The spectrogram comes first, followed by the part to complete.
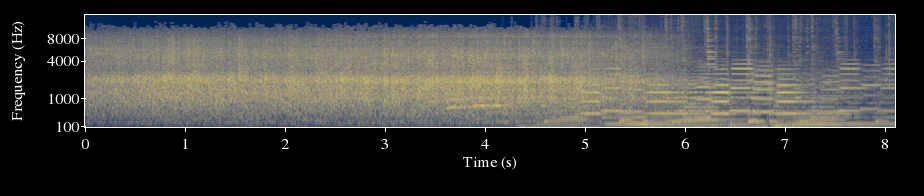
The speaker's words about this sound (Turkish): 2008 yılında aramızdan ayrılan Leyla Gencer'i, La Diva Turca'yı biz de alkışlarla uğurlamak istedik radyomuzdan kıymetli dinleyenlerimiz.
